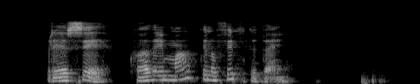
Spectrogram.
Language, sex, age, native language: Icelandic, female, 40-49, Icelandic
